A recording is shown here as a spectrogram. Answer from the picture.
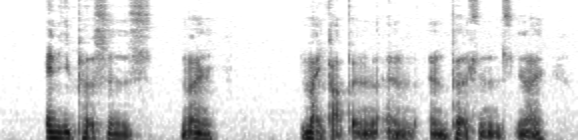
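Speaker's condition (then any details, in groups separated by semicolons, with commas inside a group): Spastic quadriplegic cerebral palsy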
